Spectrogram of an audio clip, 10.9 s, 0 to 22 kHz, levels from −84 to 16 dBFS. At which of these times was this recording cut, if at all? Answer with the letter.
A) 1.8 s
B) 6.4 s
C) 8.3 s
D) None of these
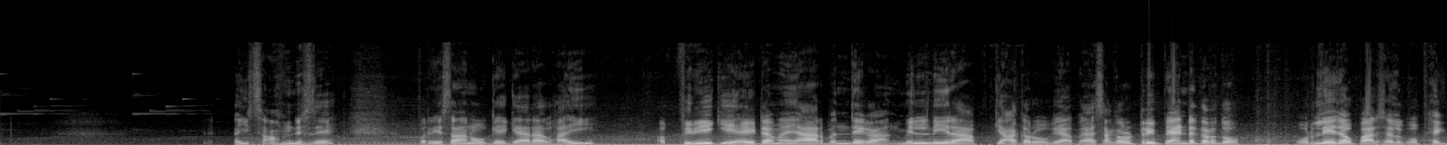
A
